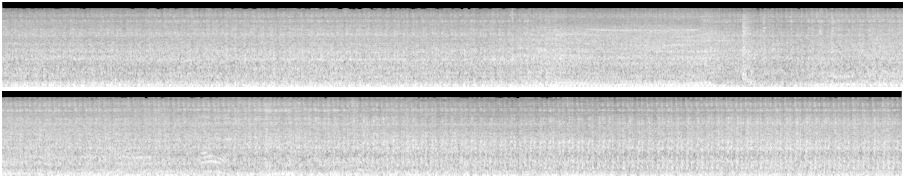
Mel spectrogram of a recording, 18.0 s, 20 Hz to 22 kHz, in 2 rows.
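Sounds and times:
motorcycle engines idling: 0:00.0 - 0:18.0.

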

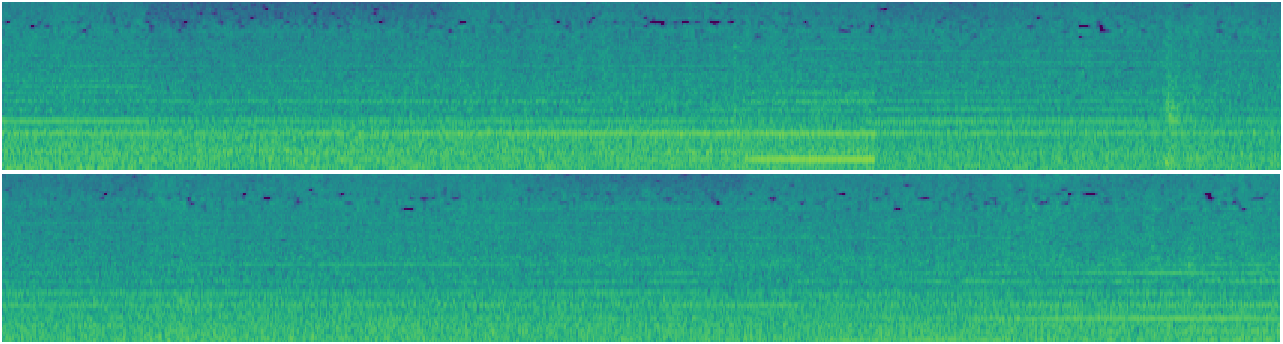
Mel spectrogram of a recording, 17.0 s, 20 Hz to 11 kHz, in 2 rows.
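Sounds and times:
loud steady tone: 0:00.0 - 0:06.9
hydraulic baler humming: 0:00.0 - 0:17.0.

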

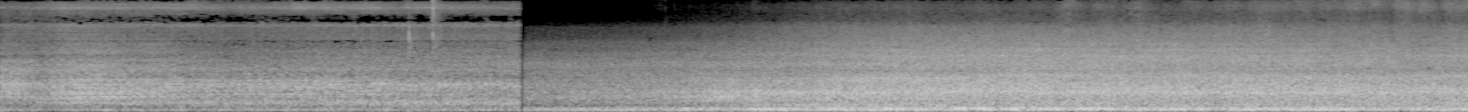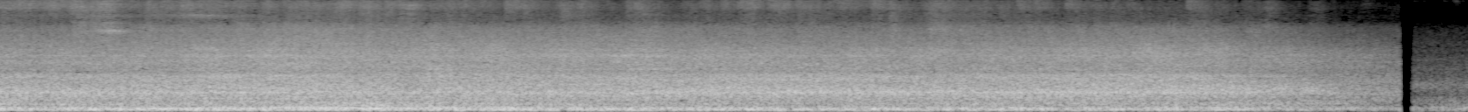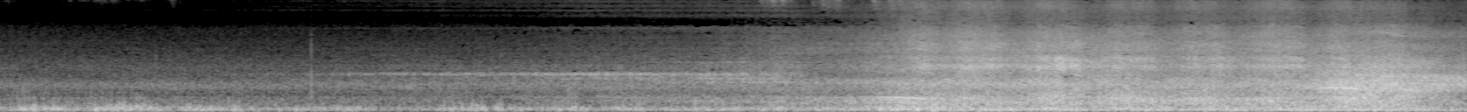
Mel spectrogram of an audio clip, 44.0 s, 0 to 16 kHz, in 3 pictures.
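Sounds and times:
train wheels rumbling on bridge: 0:33.3 - 0:44.0.

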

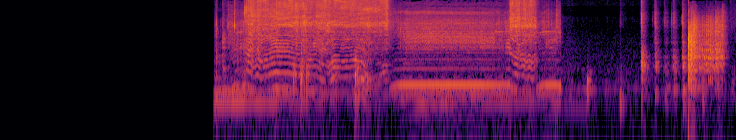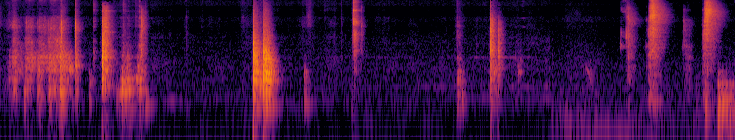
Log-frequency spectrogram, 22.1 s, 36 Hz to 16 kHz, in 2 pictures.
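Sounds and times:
electric tool motor whine: 0:03.3 - 0:08.4.

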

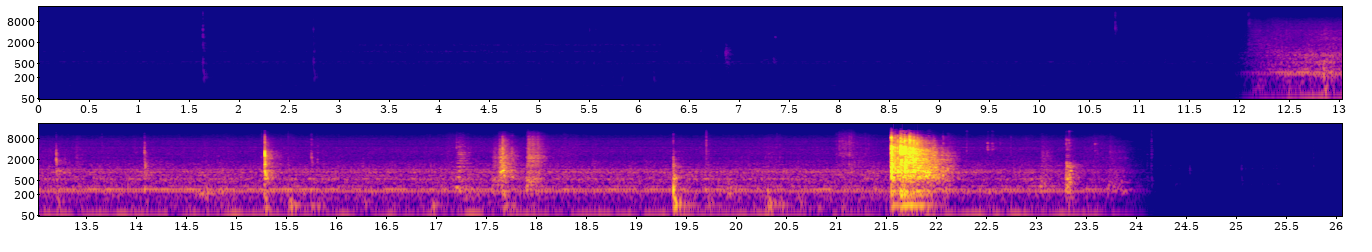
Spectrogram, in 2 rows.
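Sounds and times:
steady low hum: 0:12.2 - 0:24.0.

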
